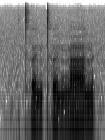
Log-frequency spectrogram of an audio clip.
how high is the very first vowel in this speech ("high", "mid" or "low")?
mid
